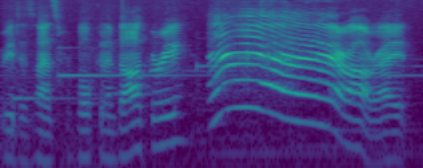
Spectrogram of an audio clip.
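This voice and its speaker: A woman's voice: medium pitch, wildly swooping pitch, normal speed, pushed and bright. A woman doing casual live game commentary as a streamer, chatty, sarcastic and sweary. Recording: game music behind voice. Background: video game music.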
